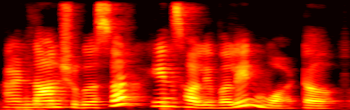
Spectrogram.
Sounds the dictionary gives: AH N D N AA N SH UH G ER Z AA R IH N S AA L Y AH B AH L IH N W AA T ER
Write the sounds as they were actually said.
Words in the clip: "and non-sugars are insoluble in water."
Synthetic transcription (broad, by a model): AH N D N AA N SH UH G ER S AA R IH N S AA L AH B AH L IH N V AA T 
